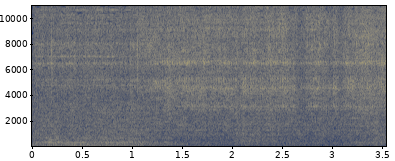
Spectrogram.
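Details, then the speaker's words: Wood-gas truck with carburetor removed, air control valve about half open, timing advanced: very slow even idle, roughly 200–300 rpm, soft low chuffs with sympathetic rattles; impossible on gasoline, showing clean gas. Normal slow idle. "various sympathetic rattels as we slow it way down go video that that's probably only 2-300 RPMs. This is not a possibility on gasoline."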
